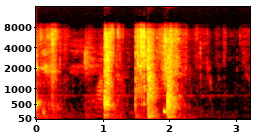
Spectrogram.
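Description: A paper coin wrapper tears open.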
